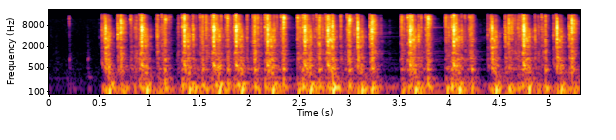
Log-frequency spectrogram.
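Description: A vintage hollow metal 1950s typewriter is typed on, with fingertips tapping the keys steadily throughout. After about half a second of near silence, a fast, continuous run of sharp mechanical clacks begins, each one bright on top with a hollow low body beneath. The strikes come close together with short decays and only brief pauses.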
